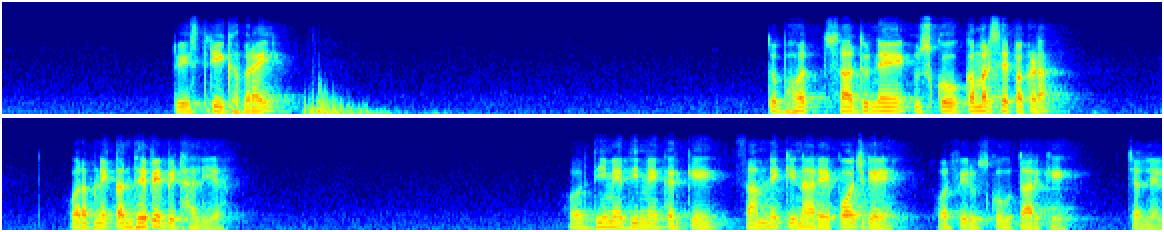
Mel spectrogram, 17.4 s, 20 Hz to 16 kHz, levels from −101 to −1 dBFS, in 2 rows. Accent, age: native, 30-49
